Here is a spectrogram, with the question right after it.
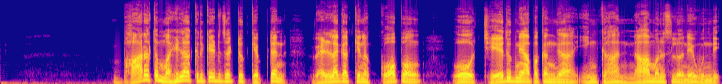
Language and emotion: Telugu, disgusted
